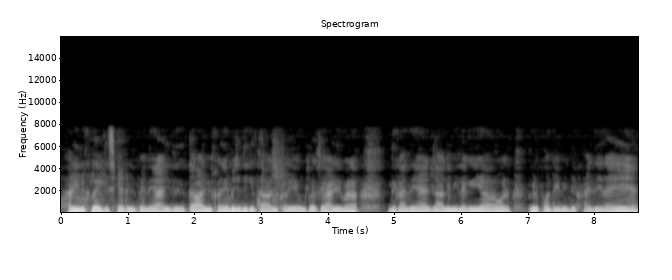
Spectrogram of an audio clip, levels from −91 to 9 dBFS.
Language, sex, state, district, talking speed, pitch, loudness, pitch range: Hindi, male, Chhattisgarh, Rajnandgaon, 250 wpm, 135 Hz, -15 LUFS, 130-140 Hz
